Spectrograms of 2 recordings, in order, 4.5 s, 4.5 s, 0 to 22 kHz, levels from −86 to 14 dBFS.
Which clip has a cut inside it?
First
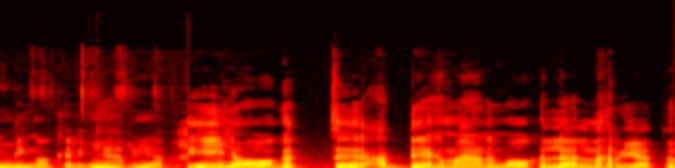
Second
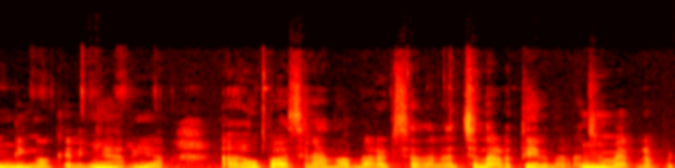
first; 1 cut; at 1.3 s

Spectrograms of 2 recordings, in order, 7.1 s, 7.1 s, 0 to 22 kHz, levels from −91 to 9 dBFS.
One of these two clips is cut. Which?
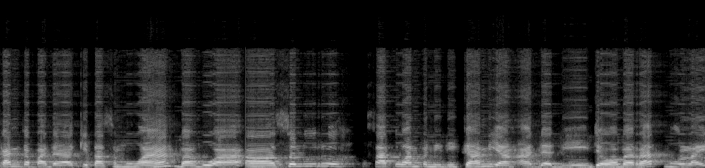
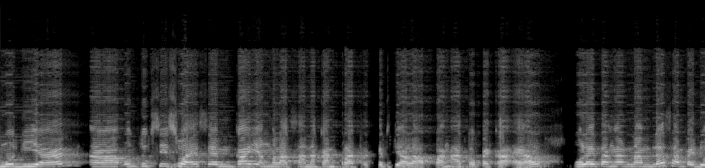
first; 1 cut; at 2.4 s

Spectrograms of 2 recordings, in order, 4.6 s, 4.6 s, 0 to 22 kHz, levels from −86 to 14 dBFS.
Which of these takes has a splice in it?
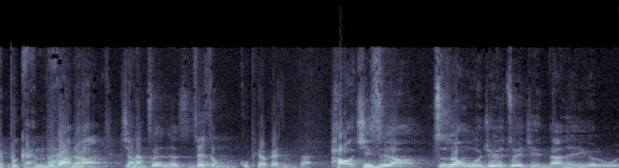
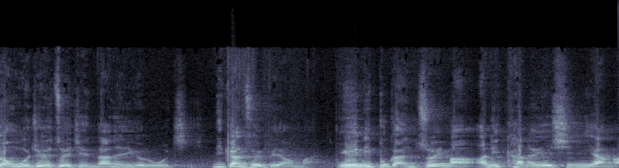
second; 1 cut; at 2.4 s

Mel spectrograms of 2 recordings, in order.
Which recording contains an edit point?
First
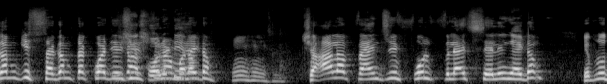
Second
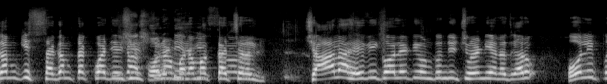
first; 1 cut; at 1.9 s

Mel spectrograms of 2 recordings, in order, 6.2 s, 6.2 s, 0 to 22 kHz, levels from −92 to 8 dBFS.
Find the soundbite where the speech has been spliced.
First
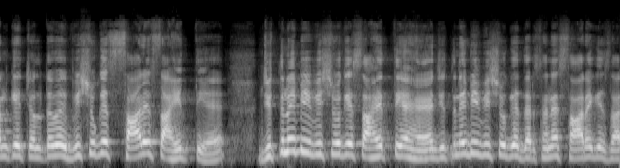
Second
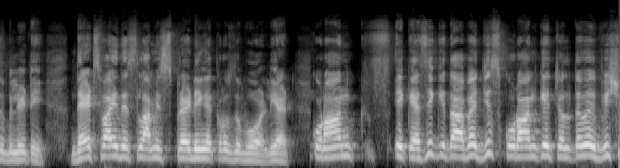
second; 1 cut; at 3.1 s

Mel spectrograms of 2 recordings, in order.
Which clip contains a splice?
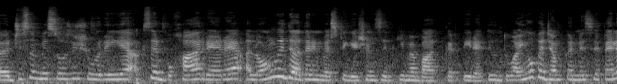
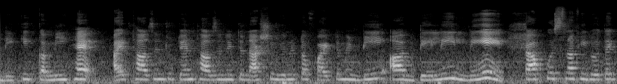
second; 2 cuts; at 1.2 s, 5.2 s

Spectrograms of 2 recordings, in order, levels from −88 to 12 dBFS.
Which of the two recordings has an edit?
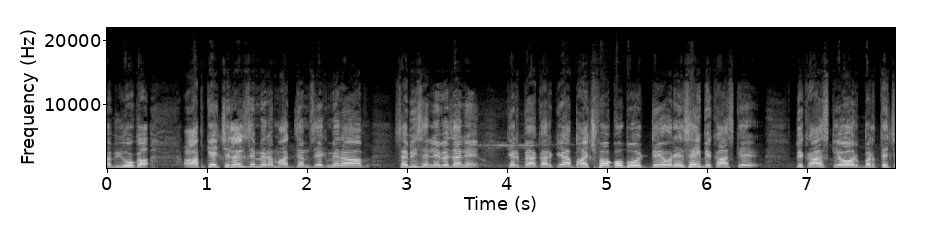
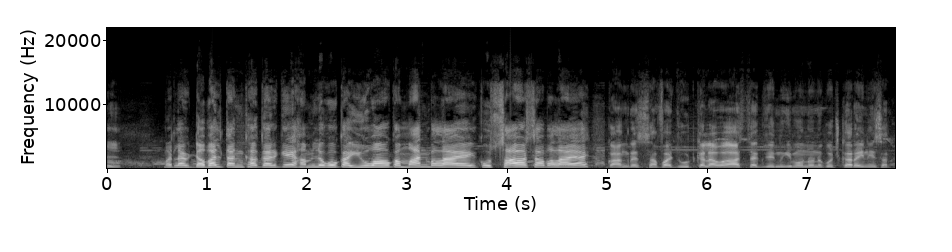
second; 1 cut; at 4.9 s

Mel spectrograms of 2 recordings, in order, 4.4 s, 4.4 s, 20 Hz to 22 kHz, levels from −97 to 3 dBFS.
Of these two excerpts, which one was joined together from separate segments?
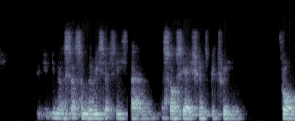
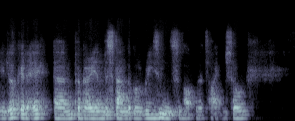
first; 1 cut; at 1.9 s

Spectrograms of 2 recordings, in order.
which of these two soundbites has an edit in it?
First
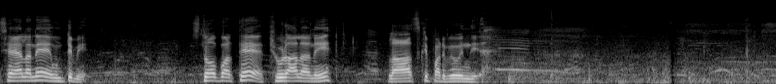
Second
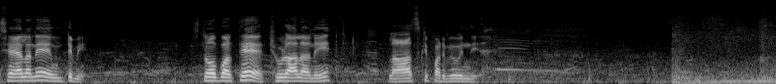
second; 1 cut; at 6.7 s

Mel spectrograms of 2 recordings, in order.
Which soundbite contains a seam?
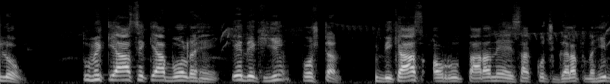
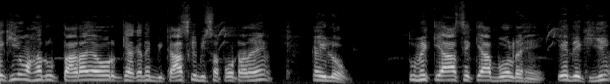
first; 1 cut; at 3.8 s

